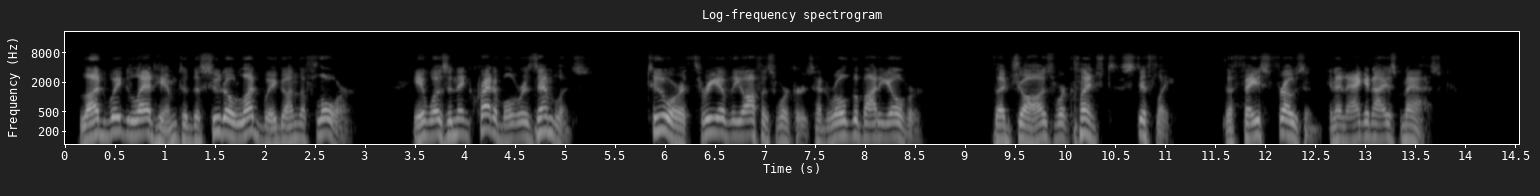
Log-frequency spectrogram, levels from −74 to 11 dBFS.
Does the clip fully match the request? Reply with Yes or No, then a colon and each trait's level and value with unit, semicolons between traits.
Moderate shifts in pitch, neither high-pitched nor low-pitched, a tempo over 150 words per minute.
Yes: average, 4.6 semitones; medium, 150 Hz; average, 160 wpm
